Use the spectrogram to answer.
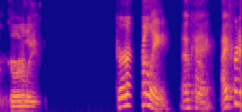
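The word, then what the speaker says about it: Goerli: And I'm just curious, is it Gorilla or Gorelli? How do you pronounce that? Girly.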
